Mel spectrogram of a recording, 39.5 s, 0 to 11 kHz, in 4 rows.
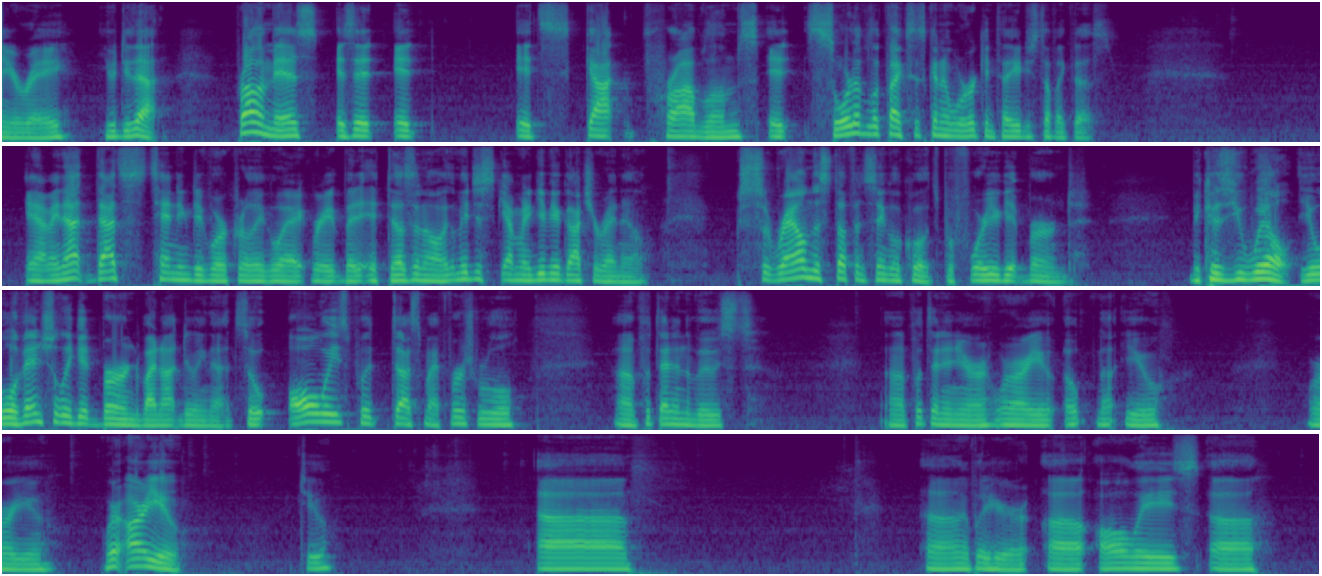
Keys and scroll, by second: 0.7 Return, 2.2-7.5 typing, 2.7 ctrl+[, 8.5-10.7 typing, 11.8 typing, 14.5-18.4 typing, 23.2 Return, 23.9 ctrl+a, 24.1 ctrl+a, 26.3 ctrl+a, 26.7 1, 27.9 ctrl+a, 28.1 ctrl+a, 30.2 ctrl+a, 30.7 ctrl+a, 31.2 ctrl+a, 31.8-34.6 typing, 35.8-39.5 typing.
